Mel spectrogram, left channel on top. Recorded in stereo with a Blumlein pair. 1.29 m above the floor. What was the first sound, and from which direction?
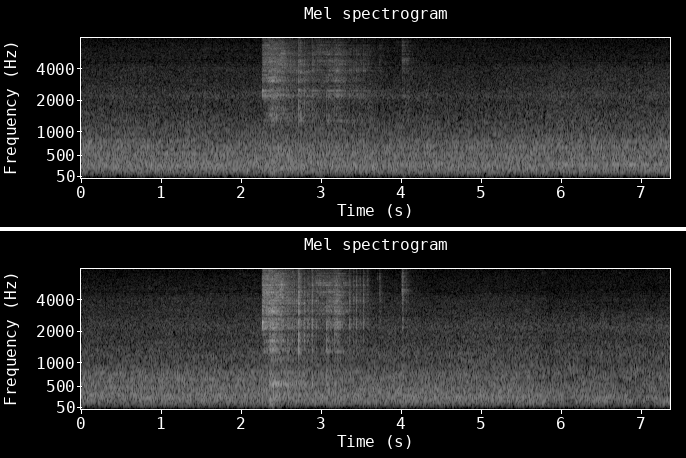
A hiss, 25° right.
